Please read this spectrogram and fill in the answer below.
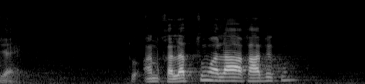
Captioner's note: Arabic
